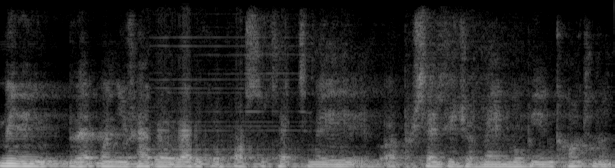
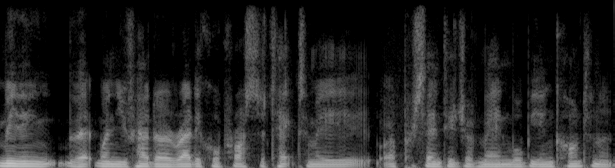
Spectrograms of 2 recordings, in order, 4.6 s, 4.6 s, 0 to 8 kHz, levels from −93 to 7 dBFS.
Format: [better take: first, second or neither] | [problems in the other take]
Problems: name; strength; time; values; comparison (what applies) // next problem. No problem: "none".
second | noise reduction (neural separator model SepFormer DNS4)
